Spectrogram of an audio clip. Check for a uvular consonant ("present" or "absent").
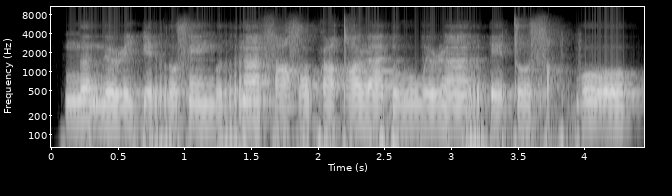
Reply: present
